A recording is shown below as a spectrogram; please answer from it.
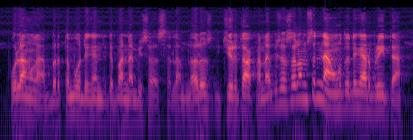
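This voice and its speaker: A male Islamic preacher retelling a story in a sermon, in a lively way, often tagging his lines with a casual filler and raising his voice for the story's shouts. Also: medium pitch, racing.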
